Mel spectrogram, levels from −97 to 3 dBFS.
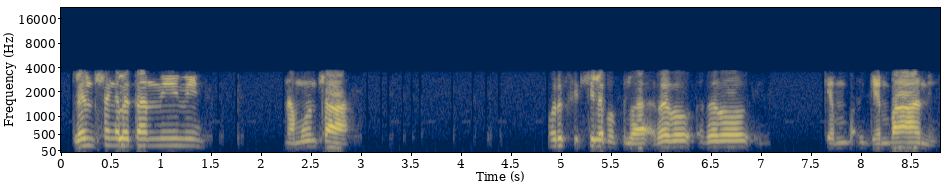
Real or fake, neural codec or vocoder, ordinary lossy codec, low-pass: real; none; none; 3.6 kHz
